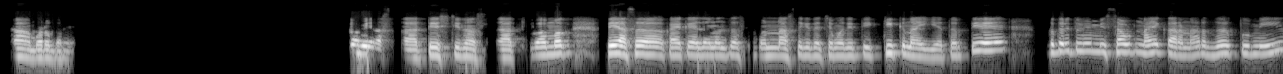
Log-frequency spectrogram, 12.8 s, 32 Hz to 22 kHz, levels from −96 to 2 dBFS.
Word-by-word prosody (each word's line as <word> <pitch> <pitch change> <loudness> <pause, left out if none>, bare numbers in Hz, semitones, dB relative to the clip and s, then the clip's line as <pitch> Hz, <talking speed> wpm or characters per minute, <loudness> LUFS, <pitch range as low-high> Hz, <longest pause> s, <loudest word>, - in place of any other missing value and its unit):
हां. 155 -2 +3
बरोबर 140 -2 -1
आहे. 125 -1 -15 2.8
कमी 205 -3 +8
असतात, 140 -1 -4
टेस्टी 170 0 0
नसतात 140 -2 -3
किंवा 175 +2 +2
मग 195 +2 +4 0.4
ते 200 - +12
असं 185 -2 +6
काही-काही 170 +1 0
जणांचं 170 0 -2
असं 170 - -16
म्हणणं 165 +1 -3
असतं, 170 +4 -7
की 165 - -5
त्याच्यामध्ये 165 0 -4
ती 170 - -4
किक 205 -1 -1
नाही 150 -6 -2
आहे. 140 - -8
तर 165 - -5
ते 255 +1 +4
कुठतरी 235 -3 -3
तुम्ही 245 -1 -3
मिस 225 -3 -7
आउट 225 0 +1
नाही 210 +2 0
करणार 185 -3 -3
जर 200 +2 0
तुम्ही 195 -1 -2
175 Hz, 150 wpm, -19 LUFS, 165-200 Hz, 2.8 s, ते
